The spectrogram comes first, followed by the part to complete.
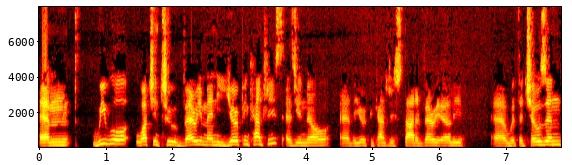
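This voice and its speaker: At a moderate pace, a man with a German accent speaks at a fairly high pitch with ordinary pitch variation, the sound dry and close with no echo. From Germany. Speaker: livestream host. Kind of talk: live stream hosting. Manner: hesitant, many fillers; casual, animated.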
